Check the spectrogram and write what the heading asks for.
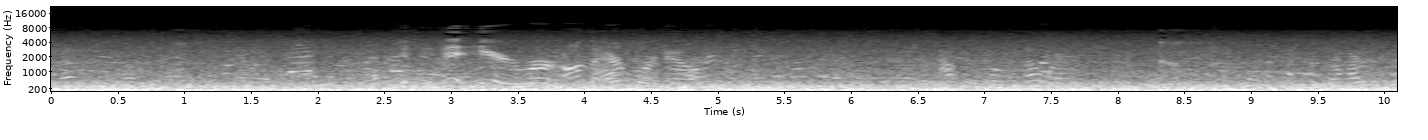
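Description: Steady rumble and low hum of a Boeing 757 heard from inside the aircraft, with faint voices, radio or crew talk, a few seconds in.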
